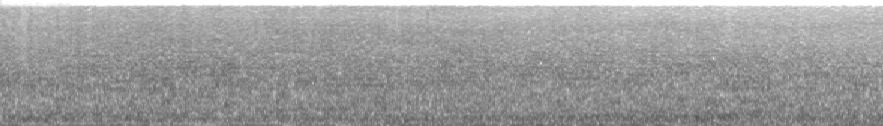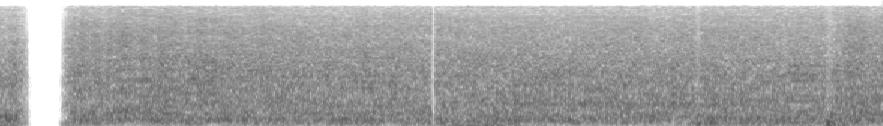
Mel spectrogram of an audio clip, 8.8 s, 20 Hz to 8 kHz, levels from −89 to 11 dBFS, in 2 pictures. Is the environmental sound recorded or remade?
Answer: remade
